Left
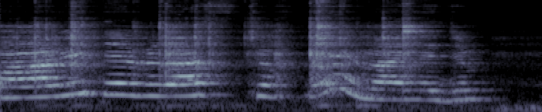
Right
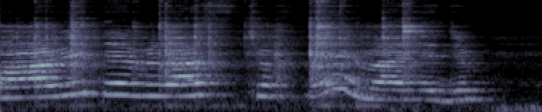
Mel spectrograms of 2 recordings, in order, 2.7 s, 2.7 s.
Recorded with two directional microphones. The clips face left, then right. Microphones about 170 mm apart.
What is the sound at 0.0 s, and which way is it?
Hands, 5° left (ahead or behind).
